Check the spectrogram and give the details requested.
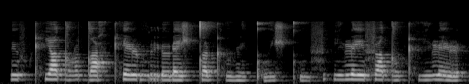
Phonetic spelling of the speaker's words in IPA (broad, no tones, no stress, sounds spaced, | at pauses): ʏ f ʈʰ i dˤ ɛ̤ ɭ dˤ ʏ ħ ʈʰ e ɭ ɽ ṳ r ɽ ʏ ɽ ɛ ʃ tˤ y ʈʰ ṳ ɳ e̤ kʷʼ e̤ ʃ kʷʼ i̤ f | i̤ ɭ e f e dˤ ṳ ʈʰ i̤ ɭ e ɭ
